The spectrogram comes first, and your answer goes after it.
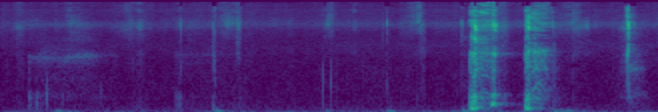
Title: jugando con tos seca 😩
